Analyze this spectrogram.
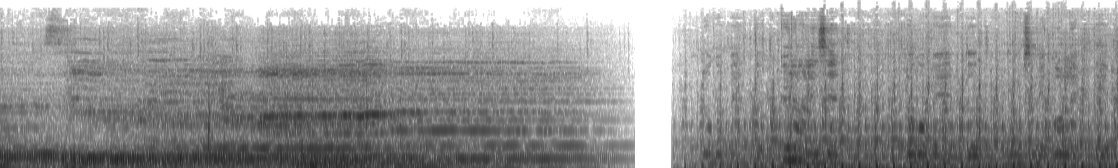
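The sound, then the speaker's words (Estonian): A Lanz Bulldog tractor engine runs in an arena at an exhibition opening at the Estonian Agricultural Museum, with a heavy, steady drone, cuts out briefly, then returns with a rapid, regular chugging beat that stays loud to the end. “Vahepeal on siia areenile jõudnud traktor Lants Bulldog”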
